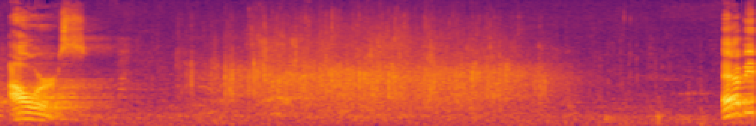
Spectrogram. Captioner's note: applause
